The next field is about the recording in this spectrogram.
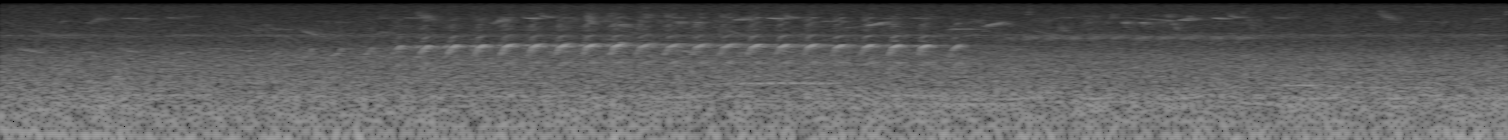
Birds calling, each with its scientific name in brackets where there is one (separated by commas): Roadside Hawk (Rupornis magnirostris)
